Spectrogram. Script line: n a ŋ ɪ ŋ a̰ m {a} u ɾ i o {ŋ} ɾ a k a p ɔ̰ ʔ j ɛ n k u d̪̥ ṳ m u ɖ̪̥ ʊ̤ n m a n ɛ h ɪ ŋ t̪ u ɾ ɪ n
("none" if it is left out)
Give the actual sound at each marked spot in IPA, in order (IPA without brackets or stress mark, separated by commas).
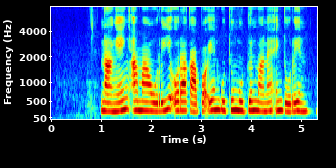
a, none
